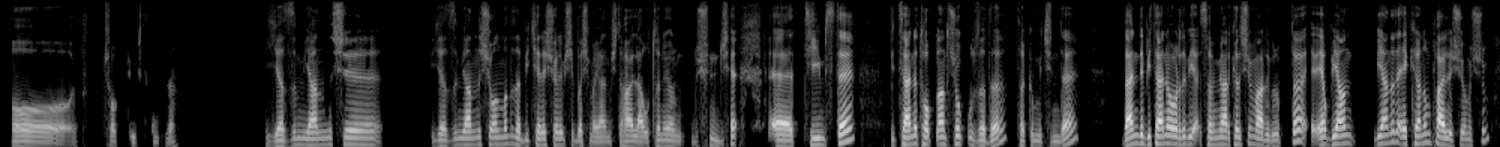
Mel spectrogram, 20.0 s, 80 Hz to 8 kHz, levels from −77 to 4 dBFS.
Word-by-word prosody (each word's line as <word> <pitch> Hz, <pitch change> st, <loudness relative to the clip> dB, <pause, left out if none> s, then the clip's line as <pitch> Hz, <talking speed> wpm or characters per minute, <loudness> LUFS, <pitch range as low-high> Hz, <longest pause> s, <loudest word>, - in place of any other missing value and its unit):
O, 100 Hz, -3 st, -3 dB, 0.3 s
çok -, -, -13 dB
büyük 95 Hz, -, -16 dB
sıkıntı. 95 Hz, -2 st, -18 dB, 1.2 s
Yazım 110 Hz, +6 st, -5 dB
yanlışı 135 Hz, +1 st, -2 dB, 0.7 s
yazım 115 Hz, +3 st, -7 dB
yanlışı 140 Hz, +2 st, -1 dB
olmadı 150 Hz, +2 st, -5 dB
da 135 Hz, -, -2 dB
bir -, -, -8 dB
kere 130 Hz, +1 st, -3 dB
şöyle 130 Hz, 0 st, -4 dB
bir -, -, -15 dB
şey -, -, -12 dB
başıma 105 Hz, -1 st, -6 dB
gelmişti 100 Hz, +2 st, -6 dB
hâlâ 105 Hz, -1 st, +1 dB
utanıyorum 110 Hz, 0 st, -6 dB, 0.2 s
düşününce. 100 Hz, +1 st, -7 dB, 0.5 s
Eee, 110 Hz, -1 st, +6 dB
Teams'te 165 Hz, -, +3 dB, 0.5 s
bir 125 Hz, -, -12 dB
tane 140 Hz, +5 st, +5 dB
toplantı 145 Hz, -1 st, +1 dB
çok 155 Hz, -1 st, -1 dB
uzadı 125 Hz, -, -2 dB
takım 110 Hz, 0 st, -8 dB
içinde. 100 Hz, -, -3 dB, 0.6 s
Ben 160 Hz, +2 st, +7 dB
de 165 Hz, -, +1 dB
1 150 Hz, -, +1 dB
tane, 155 Hz, +1 st, +6 dB
orada 150 Hz, -2 st, +4 dB
bir 150 Hz, -, -1 dB
samimi 135 Hz, +1 st, -2 dB
arkadaşım 145 Hz, +2 st, -1 dB
vardı 125 Hz, -4 st, +4 dB
grupta. 155 Hz, -, -1 dB
Eee, -, -, -2 dB
ya, 145 Hz, -1 st, +3 dB
bir 155 Hz, -, +4 dB
an 160 Hz, +1 st, +3 dB, 0.2 s
bir 155 Hz, -, -1 dB
anda 165 Hz, +4 st, +2 dB
da -, -, +2 dB
ekranımı 155 Hz, +4 st, 0 dB
paylaşıyormuşum. 130 Hz, -, +1 dB
130 Hz, 145 wpm, -21 LUFS, 110-150 Hz, 1.2 s, Ben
